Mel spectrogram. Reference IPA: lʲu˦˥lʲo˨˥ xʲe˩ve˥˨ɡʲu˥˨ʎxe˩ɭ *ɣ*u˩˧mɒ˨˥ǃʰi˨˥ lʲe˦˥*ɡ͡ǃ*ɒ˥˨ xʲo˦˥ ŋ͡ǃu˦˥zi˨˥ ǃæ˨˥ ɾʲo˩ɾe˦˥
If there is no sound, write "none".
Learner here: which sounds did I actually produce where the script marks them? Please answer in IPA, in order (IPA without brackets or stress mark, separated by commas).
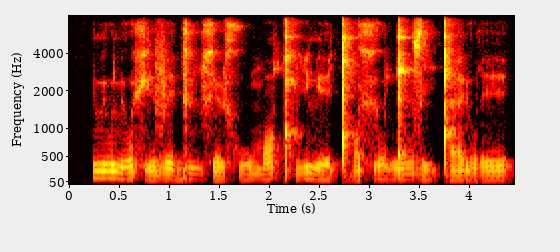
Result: x, ɡ͡ǃ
